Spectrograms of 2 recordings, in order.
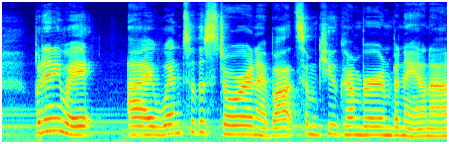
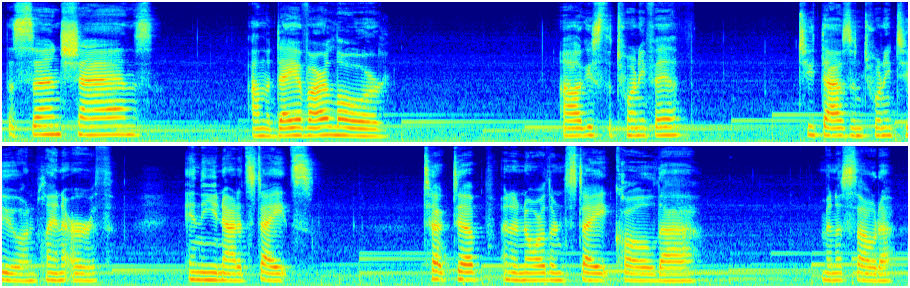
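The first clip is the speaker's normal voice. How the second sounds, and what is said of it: Made-up Southern-sounding accent. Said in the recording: “I just totally made up an accent. I mean, come on, that sounds like a southern person.”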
